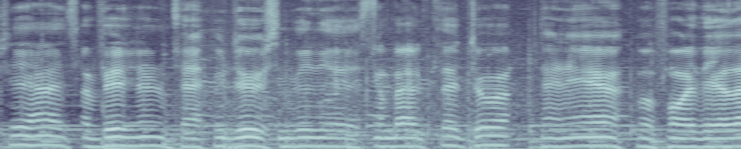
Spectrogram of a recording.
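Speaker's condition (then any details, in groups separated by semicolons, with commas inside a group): ALS; rapidly progressing whole-body paralysis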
